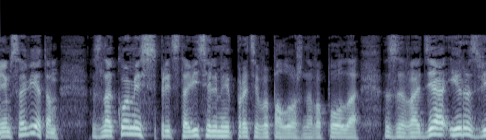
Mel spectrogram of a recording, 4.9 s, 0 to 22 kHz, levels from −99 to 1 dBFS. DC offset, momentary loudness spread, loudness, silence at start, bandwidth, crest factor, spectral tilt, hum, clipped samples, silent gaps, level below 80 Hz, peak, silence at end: under 0.1%; 9 LU; -23 LUFS; 0 s; 8 kHz; 14 dB; -5.5 dB/octave; none; under 0.1%; none; -56 dBFS; -8 dBFS; 0 s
